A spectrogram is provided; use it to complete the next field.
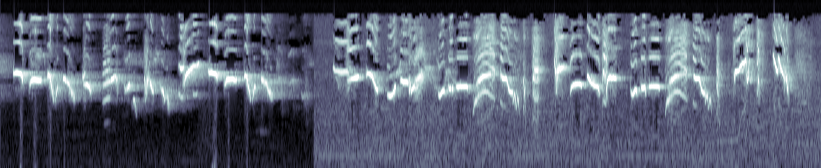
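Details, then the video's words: An old wild Oriental magpie-robin sings a rich, varied song of high, sweet whistles and quick slurred notes in rapid phrases, used to train young birds' voices; faint low hum behind. "Tiếng Chòe Than Già Rừng"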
